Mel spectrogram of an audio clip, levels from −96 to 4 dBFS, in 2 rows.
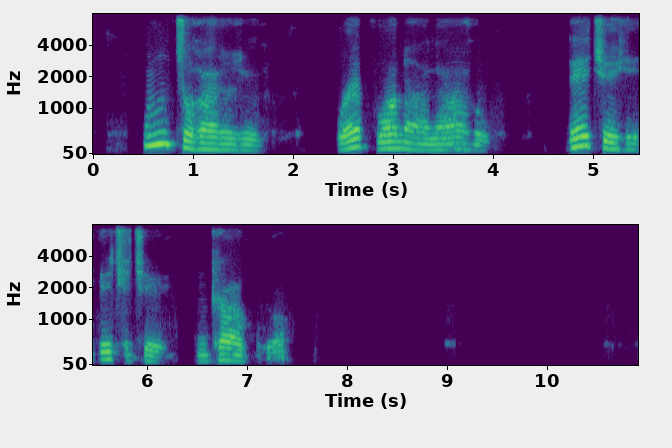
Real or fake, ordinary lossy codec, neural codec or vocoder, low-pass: fake; Opus, 32 kbps; codec, 44.1 kHz, 3.4 kbps, Pupu-Codec; 7.2 kHz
